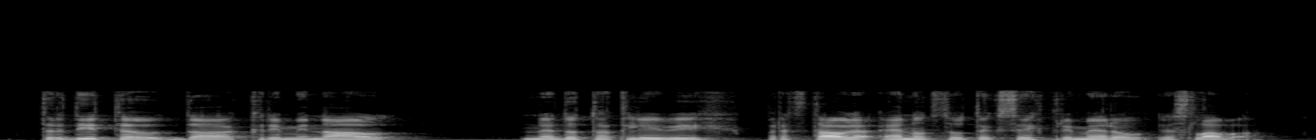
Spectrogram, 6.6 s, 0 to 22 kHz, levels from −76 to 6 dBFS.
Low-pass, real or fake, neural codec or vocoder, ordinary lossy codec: none; real; none; none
